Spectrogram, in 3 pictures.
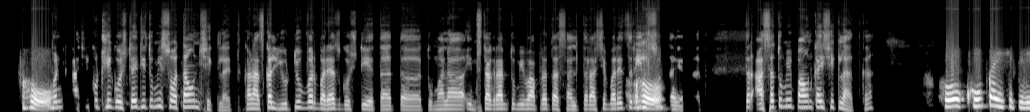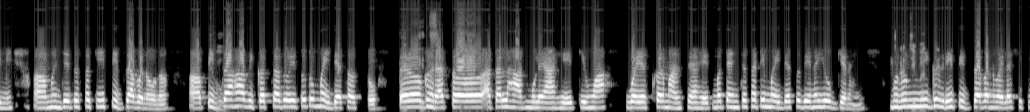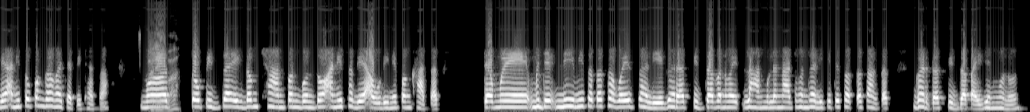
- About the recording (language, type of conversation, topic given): Marathi, podcast, घरच्या साध्या जेवणाची चव लगेचच उठावदार करणारी छोटी युक्ती कोणती आहे?
- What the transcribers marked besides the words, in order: static; distorted speech; other background noise; tapping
